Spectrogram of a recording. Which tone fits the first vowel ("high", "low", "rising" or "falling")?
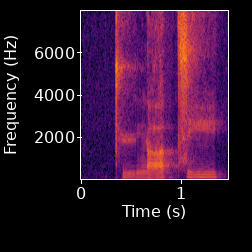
low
